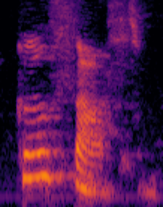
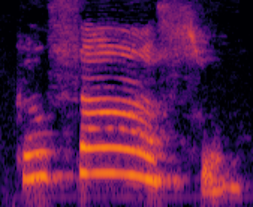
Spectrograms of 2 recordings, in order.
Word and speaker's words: cansaço: Cansaço. Cansaço. Penúltima sílaba tônica, paroxítona.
